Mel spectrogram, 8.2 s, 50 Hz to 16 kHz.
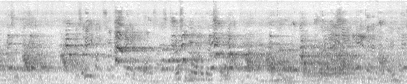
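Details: Small German Spitz named Maisa at an agility course event, JKF, 1 December 2019, giving high, sharp yapping barks in rapid repeated bursts, with people talking throughout.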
